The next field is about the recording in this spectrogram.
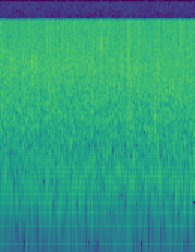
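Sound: rushing water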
